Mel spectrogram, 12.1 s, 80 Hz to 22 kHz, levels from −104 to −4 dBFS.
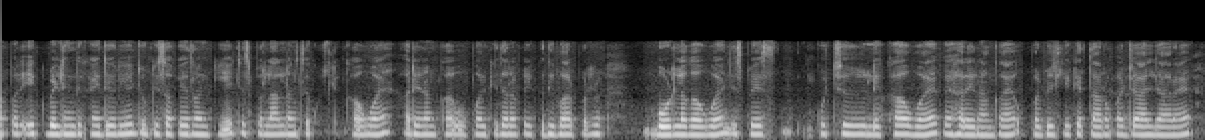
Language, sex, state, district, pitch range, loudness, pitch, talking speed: Maithili, female, Bihar, Araria, 200-215 Hz, -28 LUFS, 205 Hz, 270 wpm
